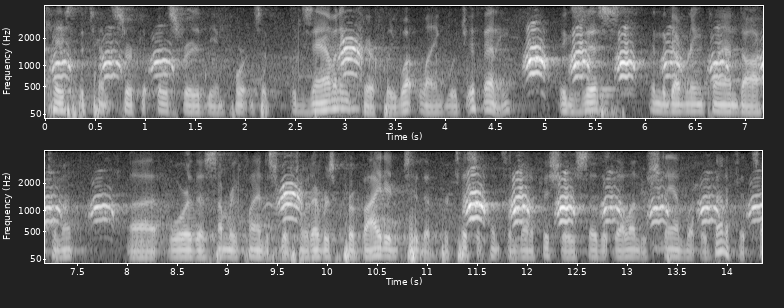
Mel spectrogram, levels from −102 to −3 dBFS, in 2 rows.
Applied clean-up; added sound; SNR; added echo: none; Crow; -5 dB; none.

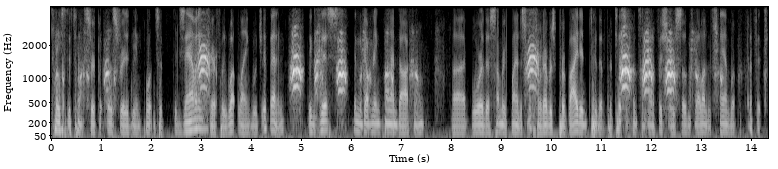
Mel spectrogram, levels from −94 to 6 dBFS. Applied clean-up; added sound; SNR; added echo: neural diffusion model UNIVERSE++.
